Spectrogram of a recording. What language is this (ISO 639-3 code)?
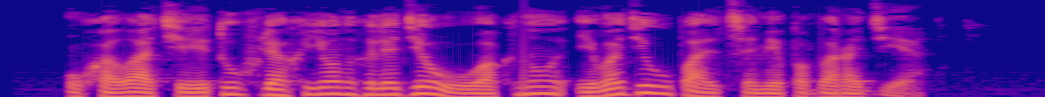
bel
